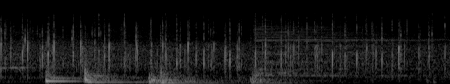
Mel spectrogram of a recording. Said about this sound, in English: Now, they've been sitting down, they're hiding, but they've been amazing. The Salvation Army Band, please, can we clap for them?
